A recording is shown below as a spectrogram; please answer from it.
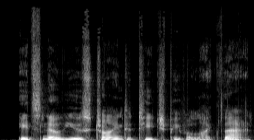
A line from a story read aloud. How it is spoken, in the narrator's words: said Tripitaka to himself gloomily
